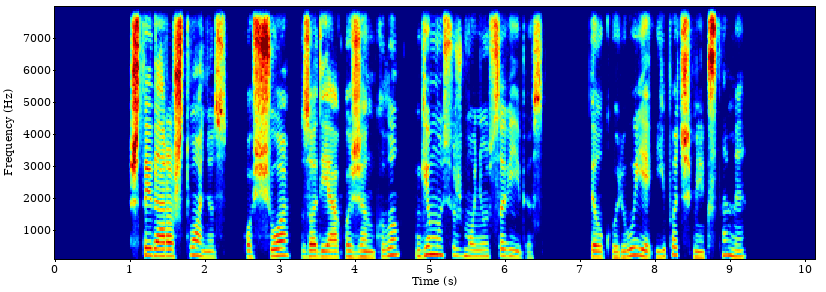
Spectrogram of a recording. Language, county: Lithuanian, Klaipėda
